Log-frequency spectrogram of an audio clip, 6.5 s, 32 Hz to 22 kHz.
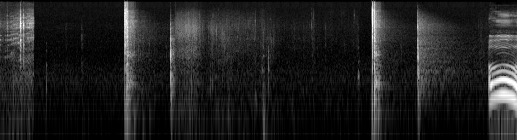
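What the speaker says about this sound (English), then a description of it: "Ooh, that was an arrow." Arrows loosed from a bow by an archer in a saddle-hunting setup 35 feet up a tree give several sharp, isolated snaps and thwacks with quiet gaps between them, ending on a louder burst of rising and falling tones.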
